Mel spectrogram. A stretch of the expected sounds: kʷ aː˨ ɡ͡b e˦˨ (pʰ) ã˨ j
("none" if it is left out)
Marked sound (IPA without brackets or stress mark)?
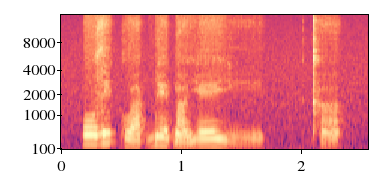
ɓ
